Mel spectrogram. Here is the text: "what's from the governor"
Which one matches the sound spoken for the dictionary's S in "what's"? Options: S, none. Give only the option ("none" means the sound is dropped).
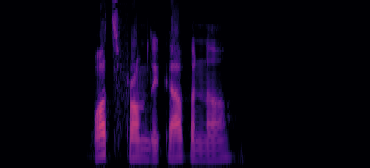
S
